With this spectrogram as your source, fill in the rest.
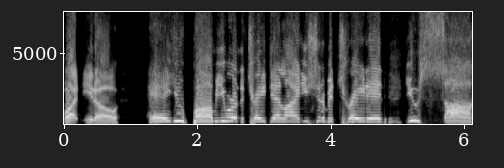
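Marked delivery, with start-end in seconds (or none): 1.2-6.1 put-on, high, screaming, taunting heckler voice. Retelling how a fan heckled the goaltender: imitating a fan yelling and screaming. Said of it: "And he's yelling and screaming".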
